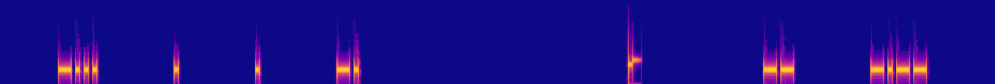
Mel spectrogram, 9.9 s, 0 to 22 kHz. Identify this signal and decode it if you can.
Morse code, heard as a keyed tone, about 28 wpm, spaced as for 10 wpm, 700 Hz. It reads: BEEN MY
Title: 6x Character Spacing - Top 300 Words - 28wpm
